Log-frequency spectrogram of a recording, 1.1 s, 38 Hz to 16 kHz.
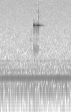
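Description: A Fujifilm S2950 digital camera's shutter button is half-pressed to pre-focus, giving a single short, faint electronic focus-confirm beep over a quiet hum.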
